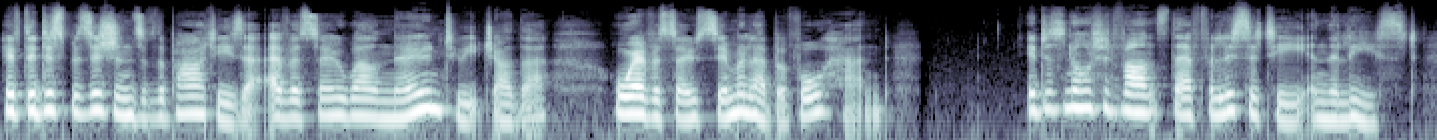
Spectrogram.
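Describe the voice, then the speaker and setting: A woman voicing a pragmatic, guarded young female friend in an audiobook novel, measured and coolly reasoning. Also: medium pitch, close to an everyday voice. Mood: matter-of-fact. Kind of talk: audiobook character dialogue.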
